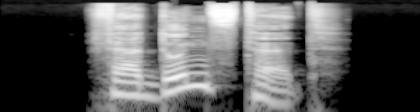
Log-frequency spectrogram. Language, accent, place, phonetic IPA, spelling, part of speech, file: German, Germany, Berlin, [fɛɐ̯ˈdʊnstət], verdunstet, verb, De-verdunstet.ogg
- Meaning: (verb) past participle of verdunsten; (adjective) evaporated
